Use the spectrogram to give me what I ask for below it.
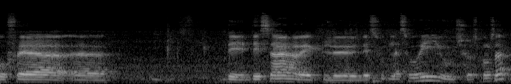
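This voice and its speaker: A man's voice shows ordinary pitch variation, with audible room echo and noticeable background noise around it. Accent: non-native. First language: not French (speaking French). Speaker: conference speaker on retro computing. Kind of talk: technical conference talk. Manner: halting, many hesitations.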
